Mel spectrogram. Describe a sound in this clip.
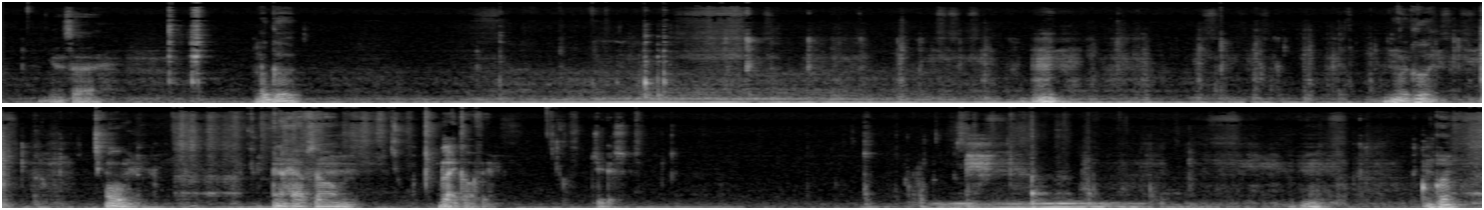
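A man chews food close to a microphone.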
